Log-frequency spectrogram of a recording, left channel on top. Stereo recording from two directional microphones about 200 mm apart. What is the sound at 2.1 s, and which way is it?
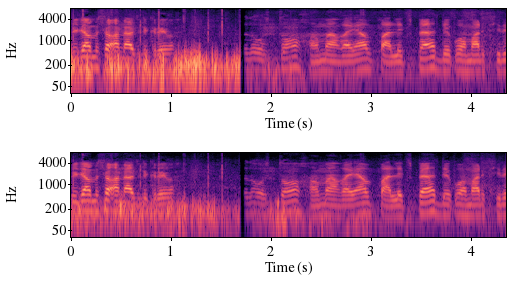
Speech, 15° right (ahead or behind).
